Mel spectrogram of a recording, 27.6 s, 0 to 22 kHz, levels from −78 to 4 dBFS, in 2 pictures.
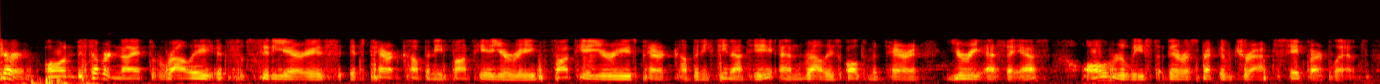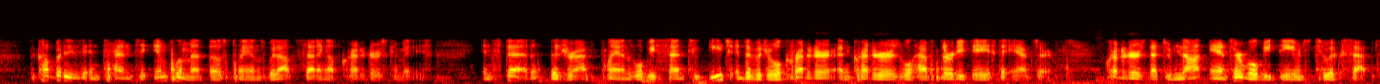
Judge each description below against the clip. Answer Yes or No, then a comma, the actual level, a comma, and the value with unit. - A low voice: Yes, low, 100 Hz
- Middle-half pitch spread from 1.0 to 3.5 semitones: Yes, average, 3.0 semitones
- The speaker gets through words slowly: No, average, 155 wpm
